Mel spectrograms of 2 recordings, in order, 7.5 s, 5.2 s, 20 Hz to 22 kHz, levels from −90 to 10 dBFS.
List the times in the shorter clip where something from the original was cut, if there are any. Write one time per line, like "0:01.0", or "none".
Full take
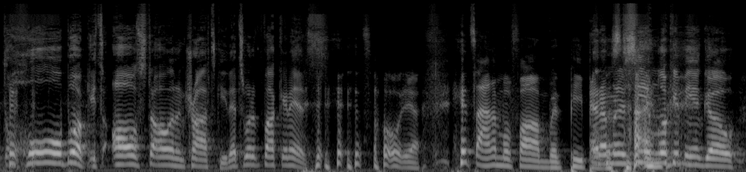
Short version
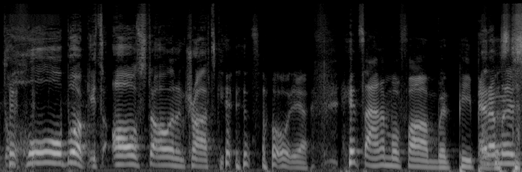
0:02.2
